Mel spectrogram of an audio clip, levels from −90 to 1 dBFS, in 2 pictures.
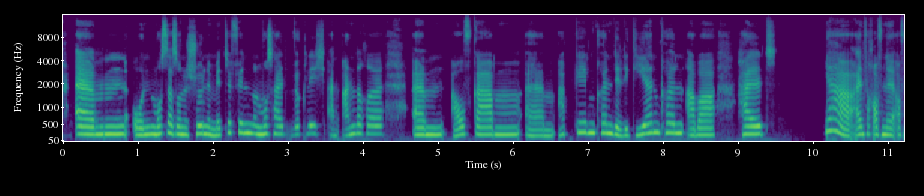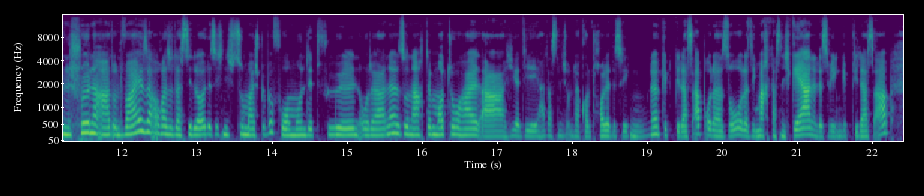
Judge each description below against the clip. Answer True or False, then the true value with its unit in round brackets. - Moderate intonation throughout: True (3.4 semitones)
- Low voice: False (205 Hz)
